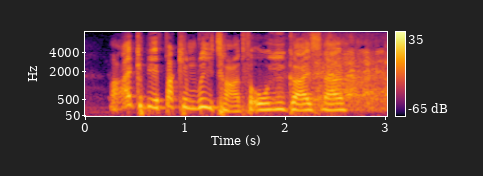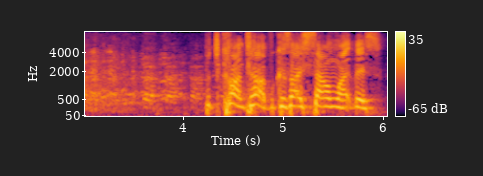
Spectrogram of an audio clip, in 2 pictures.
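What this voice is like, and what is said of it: British accent. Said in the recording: “this accent ... because you have a British accent ... this accent”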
